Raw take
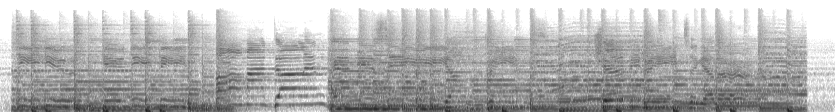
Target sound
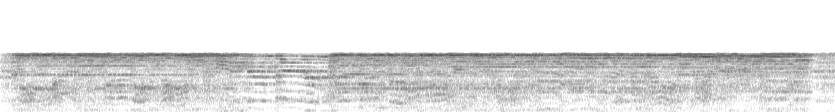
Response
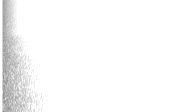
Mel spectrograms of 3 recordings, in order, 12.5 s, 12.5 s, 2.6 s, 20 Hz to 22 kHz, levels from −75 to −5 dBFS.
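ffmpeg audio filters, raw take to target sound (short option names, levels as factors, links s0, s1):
-filter_complex "[0:a]alimiter=limit=0.0841:level=0:latency=1:release=23,acrossover=split=170|440[s0][s1][s2];[s0]acompressor=threshold=0.0126:ratio=4[s3];[s1]acompressor=threshold=0.00891:ratio=4[s4];[s2]acompressor=threshold=0.00708:ratio=4[s5];[s3][s4][s5]amix=inputs=3:normalize=0,flanger=delay=7.9:depth=3.4:regen=-50:speed=1.4:shape=triangular[s6];[1:a]atrim=start_sample=2205,atrim=end_sample=6174,asetrate=57330,aresample=44100[s7];[s6][s7]afir=irnorm=-1:irlink=0,lowpass=f=2600:t=q:w=0.5098,lowpass=f=2600:t=q:w=0.6013,lowpass=f=2600:t=q:w=0.9,lowpass=f=2600:t=q:w=2.563,afreqshift=-3100,volume=1.41"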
